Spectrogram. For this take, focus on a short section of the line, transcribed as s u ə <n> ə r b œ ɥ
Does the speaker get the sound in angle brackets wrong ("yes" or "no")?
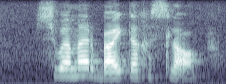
yes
